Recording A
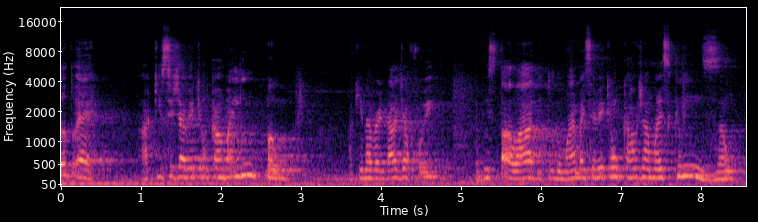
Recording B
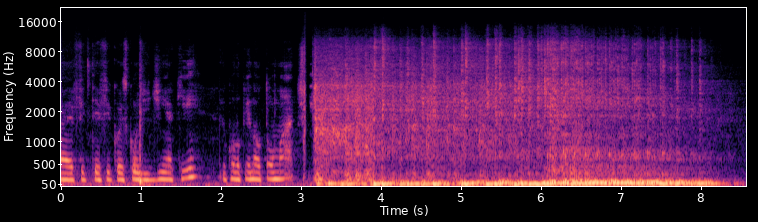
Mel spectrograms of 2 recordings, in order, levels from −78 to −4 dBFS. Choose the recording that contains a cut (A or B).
B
